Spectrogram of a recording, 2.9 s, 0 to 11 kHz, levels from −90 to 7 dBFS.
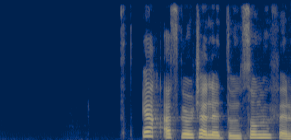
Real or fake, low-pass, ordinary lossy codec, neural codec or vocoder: fake; none; none; autoencoder, 22.05 kHz, a latent of 192 numbers a frame, VITS, trained on one speaker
